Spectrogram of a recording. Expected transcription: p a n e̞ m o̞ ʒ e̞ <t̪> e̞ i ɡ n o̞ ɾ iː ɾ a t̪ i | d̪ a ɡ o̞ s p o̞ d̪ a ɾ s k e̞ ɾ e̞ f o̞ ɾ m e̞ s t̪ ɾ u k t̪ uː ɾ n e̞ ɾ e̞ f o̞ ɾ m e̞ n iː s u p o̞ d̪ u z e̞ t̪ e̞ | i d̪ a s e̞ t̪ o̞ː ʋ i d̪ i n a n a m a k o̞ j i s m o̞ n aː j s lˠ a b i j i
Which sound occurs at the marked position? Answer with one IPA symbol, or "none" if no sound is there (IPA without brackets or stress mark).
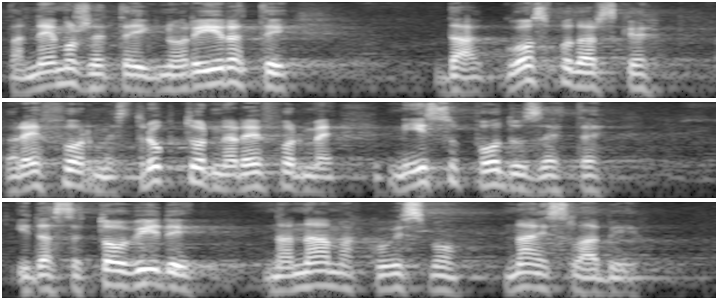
t̪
